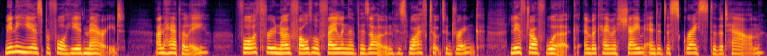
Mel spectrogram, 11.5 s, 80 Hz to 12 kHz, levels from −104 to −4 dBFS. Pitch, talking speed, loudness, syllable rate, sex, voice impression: 225 Hz, 175 wpm, -18 LUFS, 4.7 syllables/s, female, slightly feminine, slightly adult-like, slightly clear, slightly sweet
